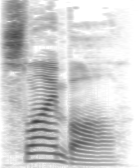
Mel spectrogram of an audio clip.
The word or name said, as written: slimeball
